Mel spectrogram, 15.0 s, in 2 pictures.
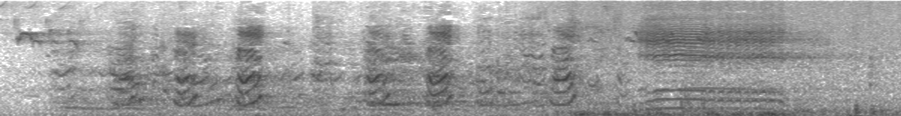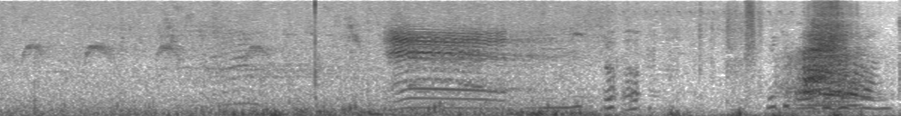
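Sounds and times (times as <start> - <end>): sheep bleating: 5.3 - 7.0, 10.7 - 12.4.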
